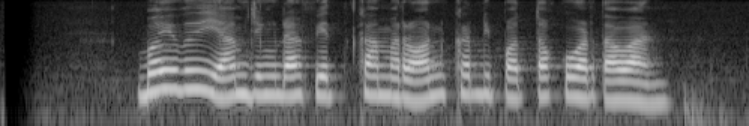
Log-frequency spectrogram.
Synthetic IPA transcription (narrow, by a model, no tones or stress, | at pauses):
bɔjlijamd͡ʒɨŋdafit̪̚kaməɾɔnkɨrdipɔt̪ɔkːuwart̪awan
